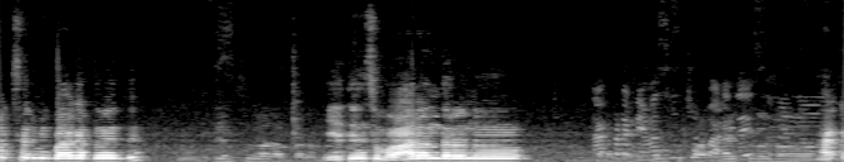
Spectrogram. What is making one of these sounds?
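A young man sings or chants through a microphone with a loudspeaker, in loud drawn-out phrases.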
